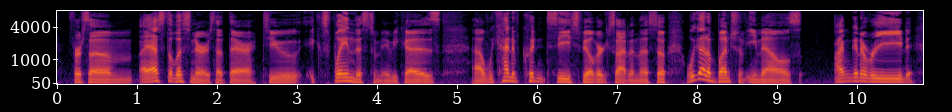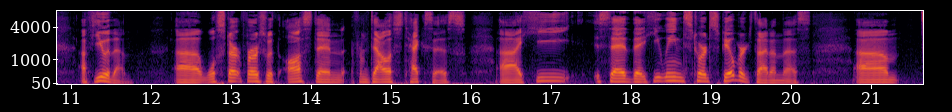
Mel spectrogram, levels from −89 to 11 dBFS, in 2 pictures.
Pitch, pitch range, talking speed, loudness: 105 Hz, 90-130 Hz, 165 wpm, -26 LUFS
